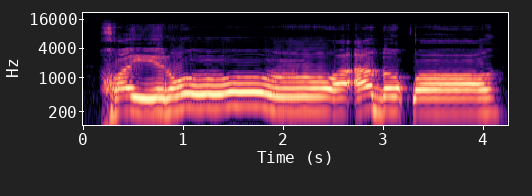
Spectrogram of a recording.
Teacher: والآخرة، را کو یہاں پر موٹا یعنی پر پڑھیں گے کیونکہ را کے اوپر زبر ہے، اور یہاں پر بھی را کو موٹا یعنی پر پڑھیں گے، اور را کے اوپر تنوین ہے، تنوین کے بعد واو آ رہا ہے تو اس میں ادغام کا قاعدہ ہو رہا ہے، یعنی واو پر تھوڑی دیر آواز کو روک کر ادغام کر کے پڑھیں گے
